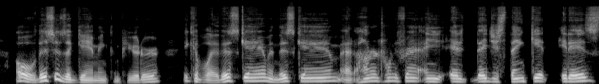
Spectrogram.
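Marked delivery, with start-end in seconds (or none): none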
